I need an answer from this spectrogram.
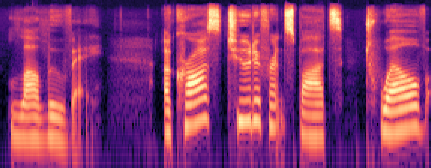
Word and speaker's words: Lalouvesc: And by the way, that's pronounced Lalouvesc.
